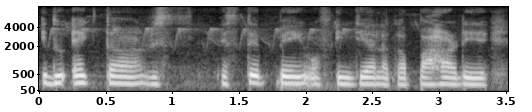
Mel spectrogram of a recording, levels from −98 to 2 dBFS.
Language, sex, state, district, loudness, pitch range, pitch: Nagamese, female, Nagaland, Dimapur, -15 LUFS, 190-220 Hz, 205 Hz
